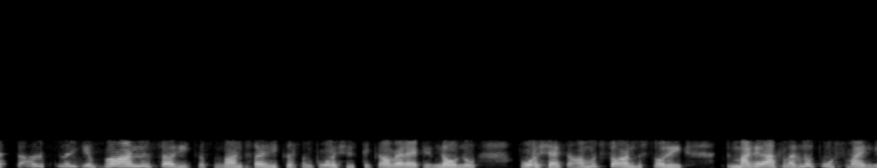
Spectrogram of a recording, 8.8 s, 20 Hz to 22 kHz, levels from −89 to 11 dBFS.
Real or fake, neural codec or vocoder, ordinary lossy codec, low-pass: fake; autoencoder, 48 kHz, 32 numbers a frame, DAC-VAE, trained on Japanese speech; none; 3.6 kHz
